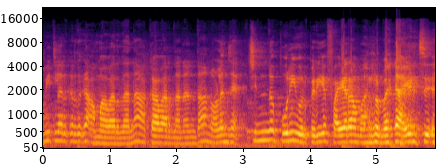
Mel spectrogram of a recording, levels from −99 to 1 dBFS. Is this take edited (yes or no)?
yes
